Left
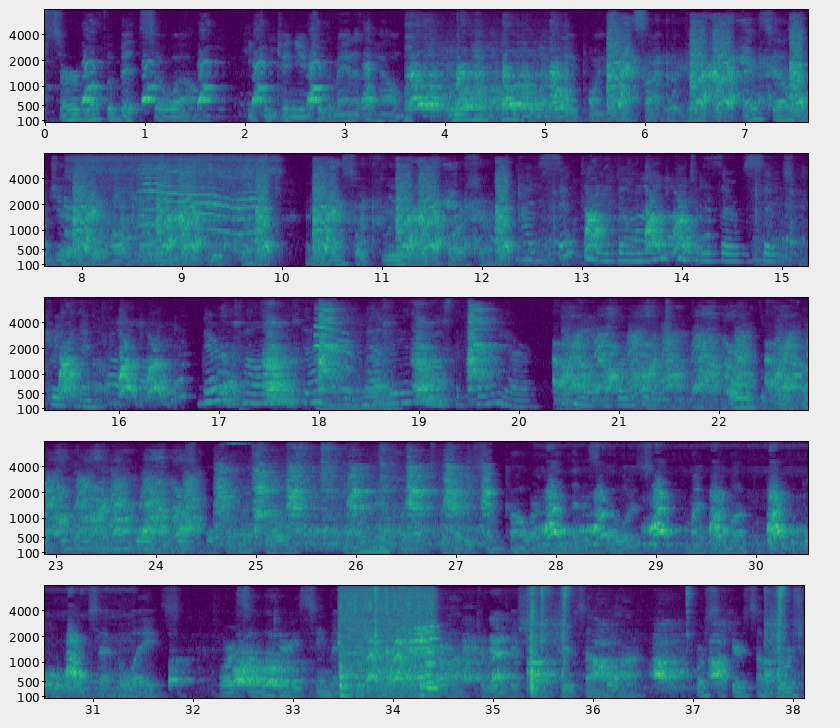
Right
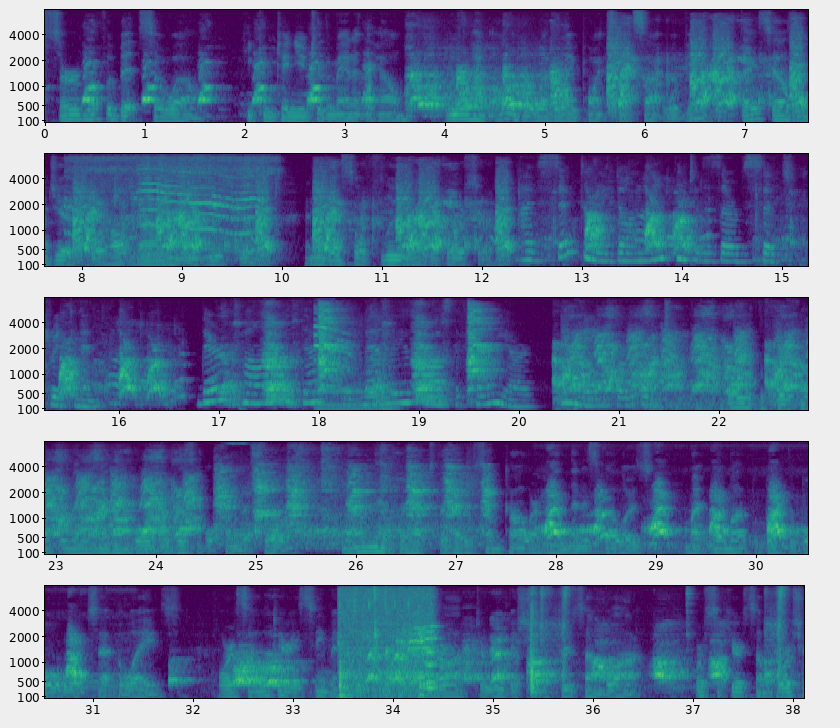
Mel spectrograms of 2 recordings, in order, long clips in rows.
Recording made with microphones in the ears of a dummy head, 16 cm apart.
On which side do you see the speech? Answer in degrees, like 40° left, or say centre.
60° right.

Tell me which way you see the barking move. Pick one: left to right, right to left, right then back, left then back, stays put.
right then back.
